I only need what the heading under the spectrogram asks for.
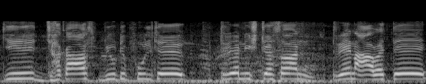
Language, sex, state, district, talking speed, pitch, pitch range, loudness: Hindi, male, Bihar, Araria, 125 wpm, 245 Hz, 225-255 Hz, -19 LUFS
